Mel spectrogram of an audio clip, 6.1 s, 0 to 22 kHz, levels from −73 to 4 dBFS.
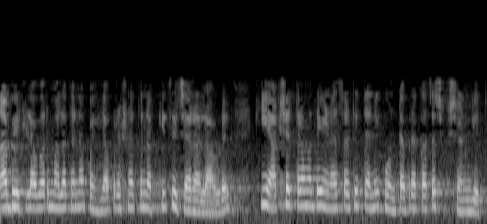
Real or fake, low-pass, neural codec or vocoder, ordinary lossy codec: real; 7.2 kHz; none; MP3, 24 kbps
